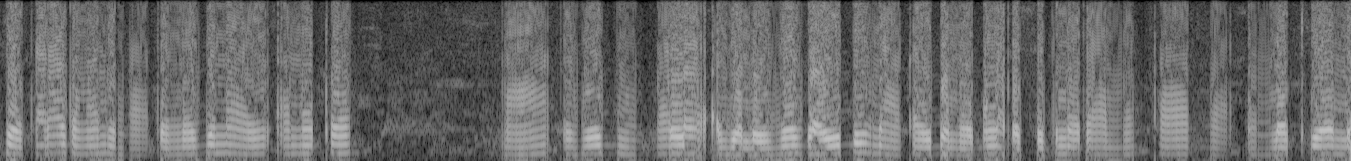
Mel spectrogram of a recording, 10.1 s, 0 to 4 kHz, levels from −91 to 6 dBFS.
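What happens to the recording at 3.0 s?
At 3.0 s the mu-law and A-law mix-up is present, running the whole clip: A-law samples decoded as mu-law scramble levels, giving harsh speech, and noise fills pauses, unlike ordinary clipping.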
